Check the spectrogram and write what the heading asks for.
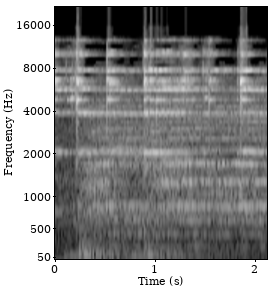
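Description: Kirtan music: small brass hand cymbals (karatals) struck about every half second to a second, each strike ringing on in high, bell-like tones, over low drum beats and a group of voices chanting.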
